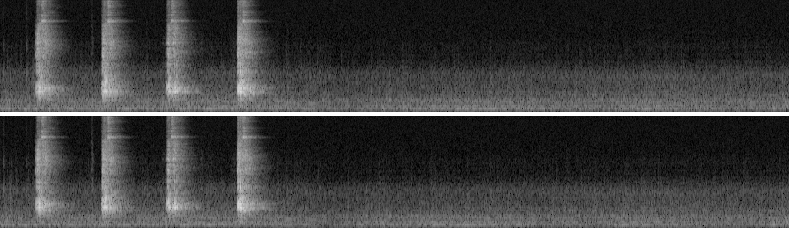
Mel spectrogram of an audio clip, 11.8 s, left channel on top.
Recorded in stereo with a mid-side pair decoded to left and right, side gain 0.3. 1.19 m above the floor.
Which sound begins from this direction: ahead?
A rattle, at 0.5 s.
